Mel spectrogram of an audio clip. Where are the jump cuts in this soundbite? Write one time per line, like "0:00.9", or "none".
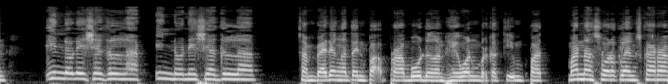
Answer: none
